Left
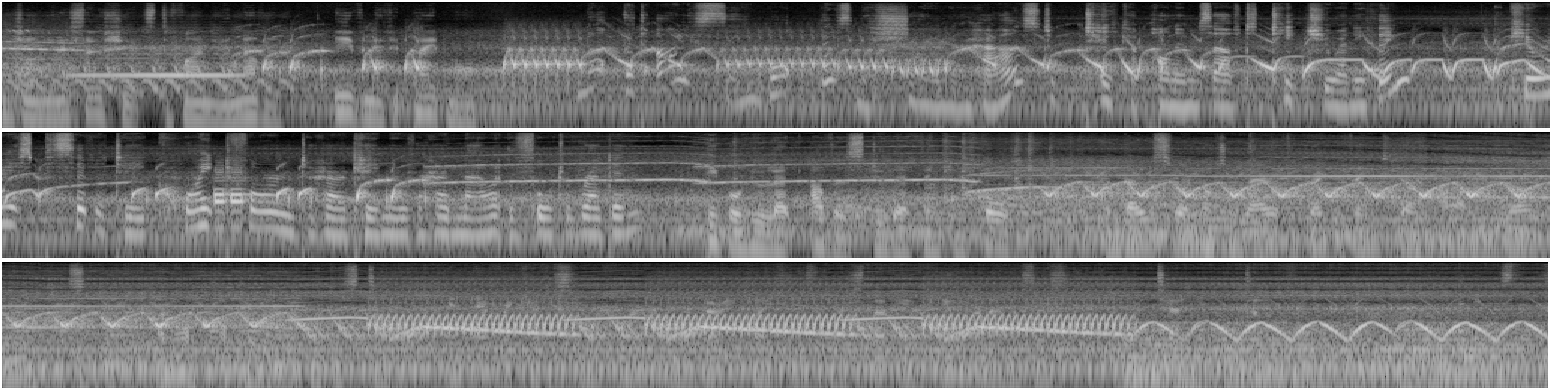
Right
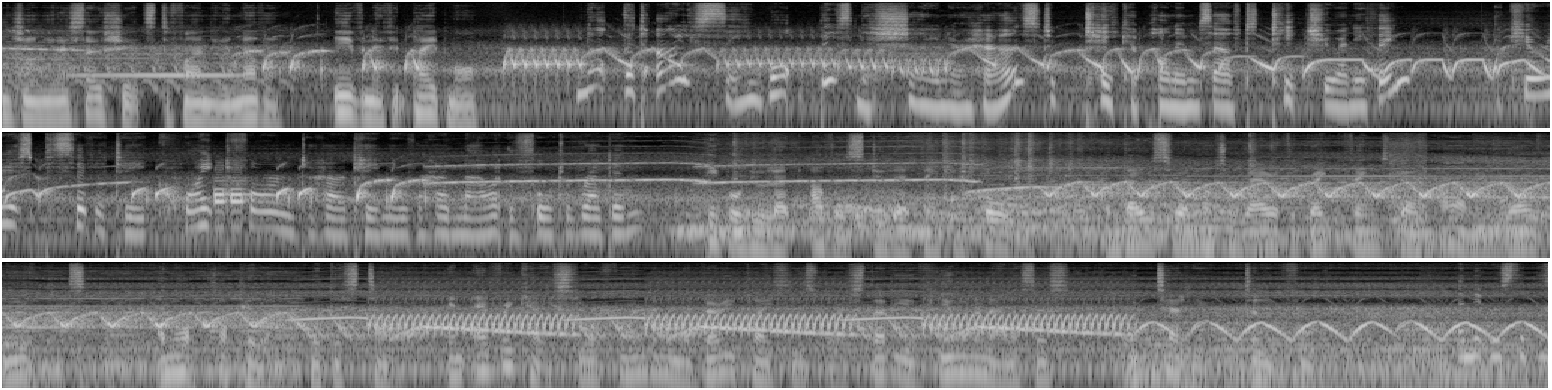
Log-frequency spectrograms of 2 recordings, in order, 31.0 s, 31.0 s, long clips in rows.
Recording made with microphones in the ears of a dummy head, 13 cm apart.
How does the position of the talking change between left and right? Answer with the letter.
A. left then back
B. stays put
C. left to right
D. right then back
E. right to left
A.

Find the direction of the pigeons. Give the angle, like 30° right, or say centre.
30° right.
